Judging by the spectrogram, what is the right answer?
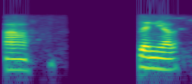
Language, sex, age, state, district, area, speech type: Sanskrit, male, 18-30, Kerala, Thiruvananthapuram, urban, conversation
